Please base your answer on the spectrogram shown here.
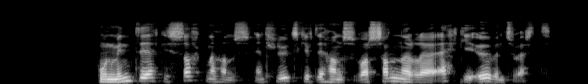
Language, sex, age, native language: Icelandic, male, 20-29, Icelandic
